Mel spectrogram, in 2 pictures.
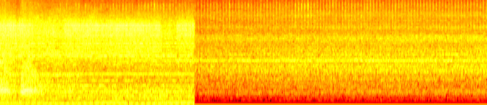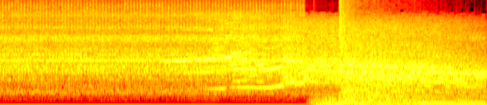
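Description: A loud, low, engine-like droning rumble in a horror film soundtrack. It cuts off abruptly a little over two seconds in, leaving a thinner hiss with a steady high tone and some wavering tones. The low rumble returns suddenly shortly before the end.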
